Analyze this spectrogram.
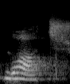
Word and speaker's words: watch: Watch. We say this watch. So this sound is a ch sound, not a sh. Yes, yes. There is a T before it.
